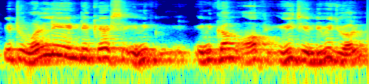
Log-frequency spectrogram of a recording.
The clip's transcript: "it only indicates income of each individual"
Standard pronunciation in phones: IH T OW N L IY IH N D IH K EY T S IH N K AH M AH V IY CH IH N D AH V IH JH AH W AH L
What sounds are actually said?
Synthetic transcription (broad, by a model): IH T OW N L IY IH N D IH K EY T S IH N K AH M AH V IY CH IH N D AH V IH JH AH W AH L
